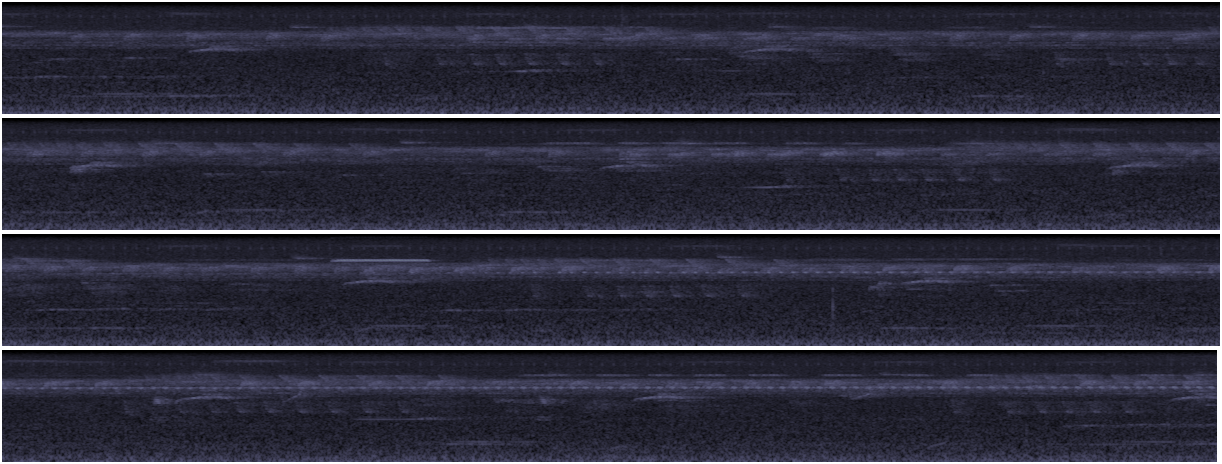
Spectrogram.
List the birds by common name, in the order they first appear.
Undulated Tinamou, Black-billed Thrush, Piratic Flycatcher, White-winged Becard, Little Tinamou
